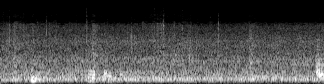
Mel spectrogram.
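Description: Steady hiss of heavy rain, with a few brief faint sounds over it about half a second and a second in.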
